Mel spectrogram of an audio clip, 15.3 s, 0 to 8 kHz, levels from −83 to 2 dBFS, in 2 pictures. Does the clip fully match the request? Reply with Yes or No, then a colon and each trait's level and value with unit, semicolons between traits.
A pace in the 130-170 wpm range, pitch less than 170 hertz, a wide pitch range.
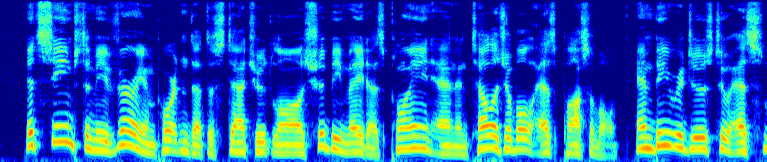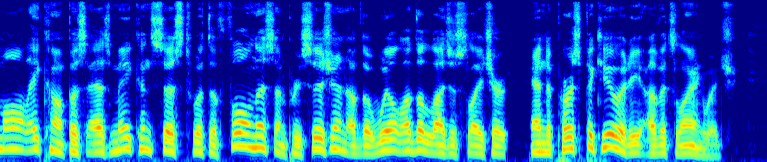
No: average, 185 wpm; medium, 140 Hz; wide, 6.5 semitones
